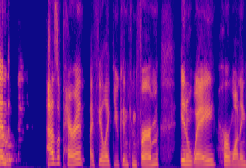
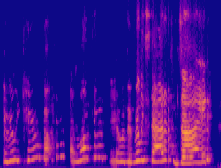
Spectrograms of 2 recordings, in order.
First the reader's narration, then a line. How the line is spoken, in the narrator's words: she cries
